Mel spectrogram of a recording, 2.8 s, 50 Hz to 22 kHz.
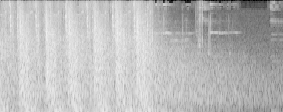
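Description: A semi-automatic napalm launcher in the VR game H3VR fires Inferno rounds in a rapid, loud, evenly spaced burst of about a dozen booming shots, then the noise dies away into a fading tail.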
